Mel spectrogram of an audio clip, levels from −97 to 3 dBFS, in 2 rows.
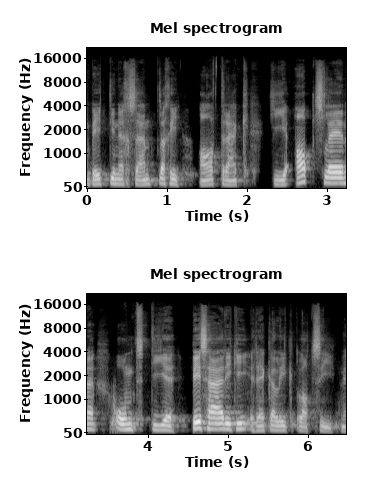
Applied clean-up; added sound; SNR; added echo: neural mask model Resemble Enhance denoiser.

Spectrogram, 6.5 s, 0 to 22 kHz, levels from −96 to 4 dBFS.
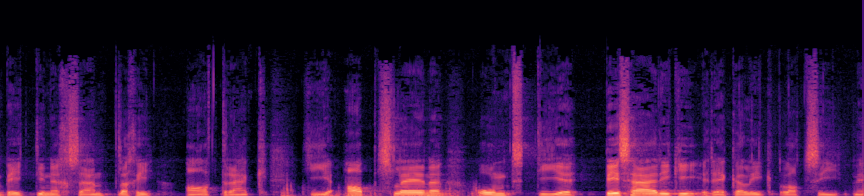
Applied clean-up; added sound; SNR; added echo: neural mask model RNNoise.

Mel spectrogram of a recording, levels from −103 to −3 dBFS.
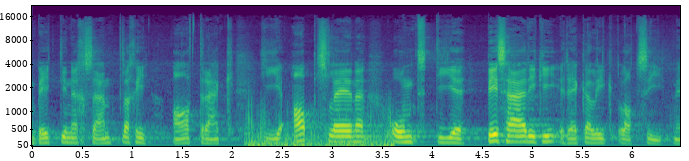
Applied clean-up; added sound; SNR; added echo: none; Wind; 8 dB; none.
